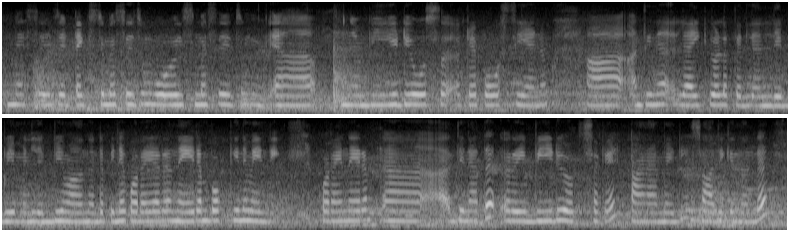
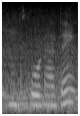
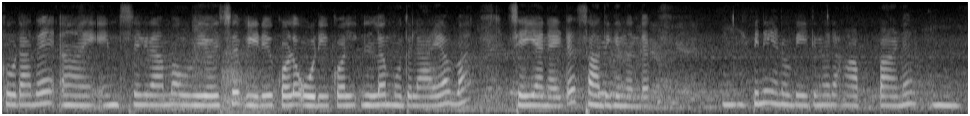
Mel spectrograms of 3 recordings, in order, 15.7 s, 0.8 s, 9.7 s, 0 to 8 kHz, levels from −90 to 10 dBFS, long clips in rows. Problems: background sounds at intervals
